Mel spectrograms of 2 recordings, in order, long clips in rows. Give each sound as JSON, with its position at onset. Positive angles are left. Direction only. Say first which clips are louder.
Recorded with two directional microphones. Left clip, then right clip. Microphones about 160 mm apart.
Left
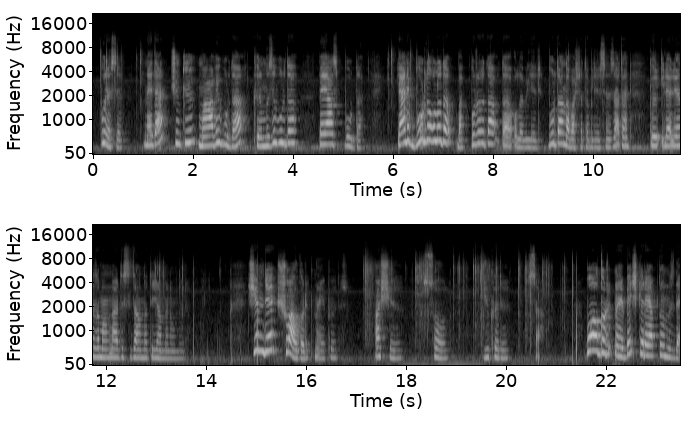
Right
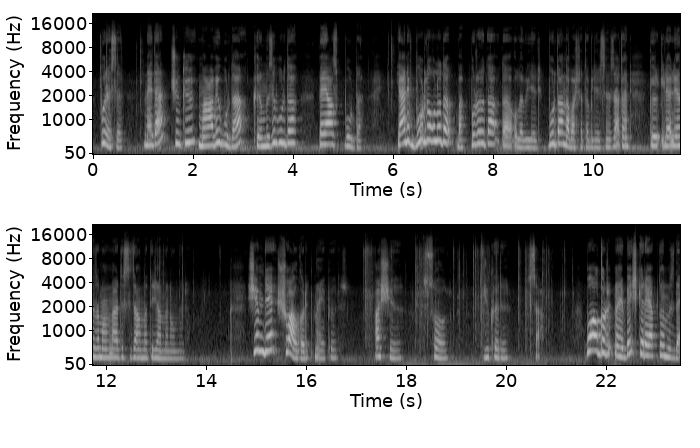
{"t": 0.1, "sound": "a woman's voice", "louder": "right 2 dB", "side_deg": -20}
{"t": 14.9, "sound": "speech", "louder": "right 2 dB", "side_deg": -15}
{"t": 18.3, "sound": "a sound", "louder": "right 3 dB", "side_deg": -20}
{"t": 19.5, "sound": "speech", "louder": "right 4 dB", "side_deg": -15}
